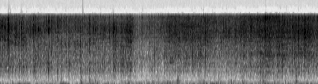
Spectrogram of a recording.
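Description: Soya chunks, capsicum and onion sizzling in a hot nonstick wok as chilli sauce goes in and a spatula stirs them, with light scrapes and taps of the spatula on the pan. The sizzle dips briefly about three seconds in, then grows louder again.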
